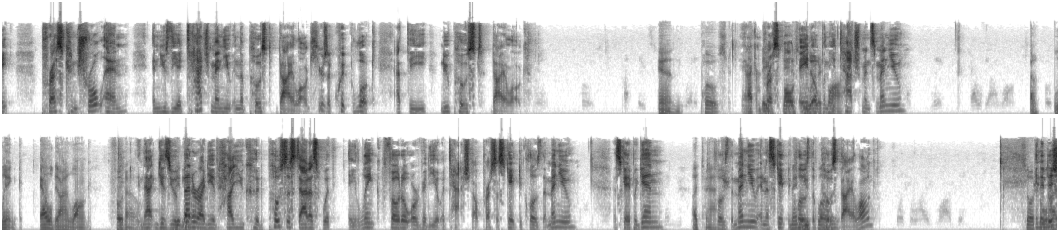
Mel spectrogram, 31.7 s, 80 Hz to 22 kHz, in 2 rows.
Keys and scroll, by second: 7.4 ctrl+n, 12.9 alt+a, 15.3 Down, 16.4 Down, 24.0 Escape, 25.5 Escape, 29.1 Escape.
